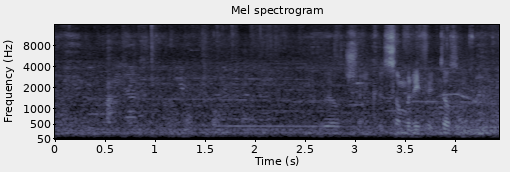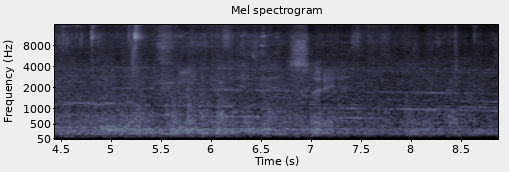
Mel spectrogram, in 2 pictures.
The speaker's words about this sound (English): Excuse me, what line is this train on? Is this on Hammersmith and City, or is it Metropolitan, or...? Hammersmith and City. It's Hammersmith, perfect.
